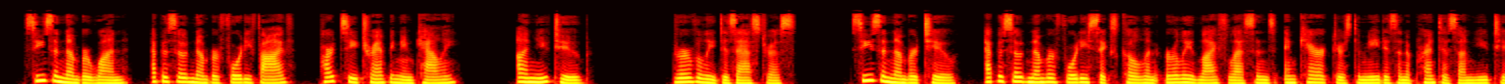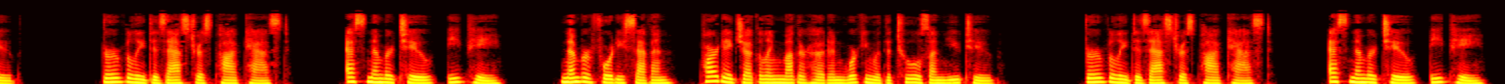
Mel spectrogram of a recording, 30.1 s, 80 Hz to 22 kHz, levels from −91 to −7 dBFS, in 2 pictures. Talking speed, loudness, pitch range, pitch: 120 wpm, -28 LUFS, 135-170 Hz, 145 Hz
